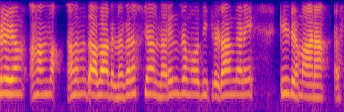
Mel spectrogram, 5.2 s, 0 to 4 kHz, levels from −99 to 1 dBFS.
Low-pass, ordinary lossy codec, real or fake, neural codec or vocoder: 3.6 kHz; Opus, 32 kbps; fake; codec, 16 kHz, 1 kbps, FunCodec, trained on Chinese and English, 50 frames a second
